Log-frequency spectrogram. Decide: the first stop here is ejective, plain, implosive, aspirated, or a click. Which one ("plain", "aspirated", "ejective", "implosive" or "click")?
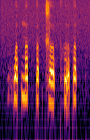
plain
